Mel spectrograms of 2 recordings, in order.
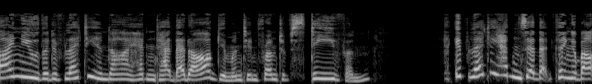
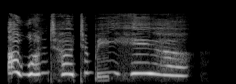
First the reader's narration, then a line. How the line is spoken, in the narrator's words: I cried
